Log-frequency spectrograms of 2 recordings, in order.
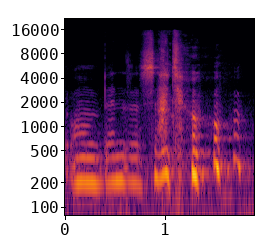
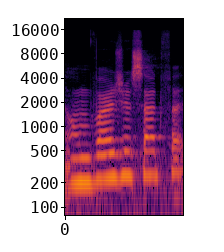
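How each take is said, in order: First: The name starts with a B sound. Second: The name starts with a V sound. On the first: This is how Tibetans recite it. "they replace it with B" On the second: This is the original Sanskrit form. "Vajrasattva is actually Sanskrit"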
